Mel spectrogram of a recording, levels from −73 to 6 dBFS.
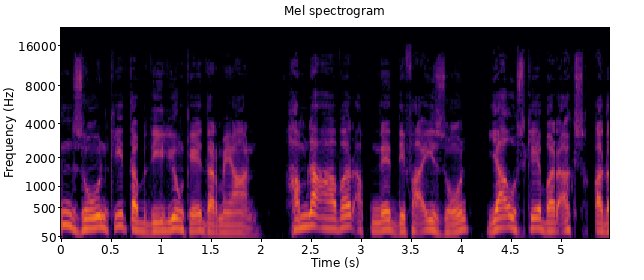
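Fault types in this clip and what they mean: Nothing to flag here; the speech comes across without any audible technical faults.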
